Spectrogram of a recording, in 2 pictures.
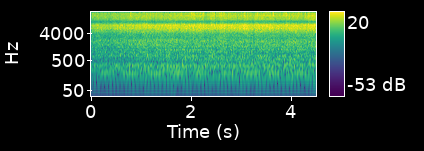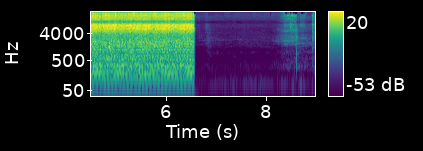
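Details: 1958 Oliver 550 diesel tractor, started after reassembly, run with the intake tract open before the air cleaner is refitted. Even, regular chug at about four beats a second with no misses or knocks, then it cuts off: running normally.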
